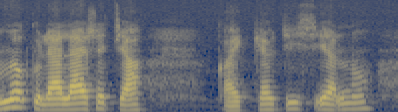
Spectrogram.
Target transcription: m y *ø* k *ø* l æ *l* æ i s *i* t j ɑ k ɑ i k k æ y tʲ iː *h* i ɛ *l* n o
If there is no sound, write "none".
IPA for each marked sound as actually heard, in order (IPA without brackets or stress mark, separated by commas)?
ø, y, l, e, s, l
